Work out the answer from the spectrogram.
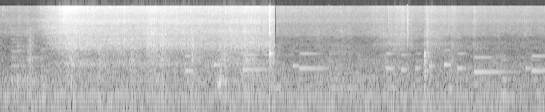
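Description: Beef slices sizzling loudly on a hot charcoal grill grate as they are laid on. The hiss starts about a second in and cuts off suddenly about four seconds in, leaving soft background music.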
